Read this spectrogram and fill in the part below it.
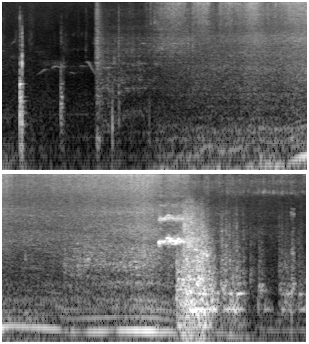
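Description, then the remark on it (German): A car engine revs and grows louder for several seconds, then a single loud crash as the vehicle smashes through a garden gate, followed by the engine still running. No one speaks. “Das war wohl mein Gartentor.”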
